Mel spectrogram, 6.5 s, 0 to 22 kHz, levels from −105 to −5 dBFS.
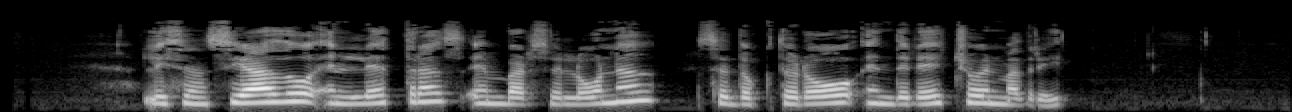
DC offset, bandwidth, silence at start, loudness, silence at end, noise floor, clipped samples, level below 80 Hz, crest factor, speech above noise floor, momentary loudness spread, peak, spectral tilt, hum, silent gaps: under 0.1%; 11 kHz; 0.75 s; -27 LUFS; 1.15 s; -78 dBFS; under 0.1%; -82 dBFS; 22 dB; 52 dB; 15 LU; -6 dBFS; -5 dB/octave; none; none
